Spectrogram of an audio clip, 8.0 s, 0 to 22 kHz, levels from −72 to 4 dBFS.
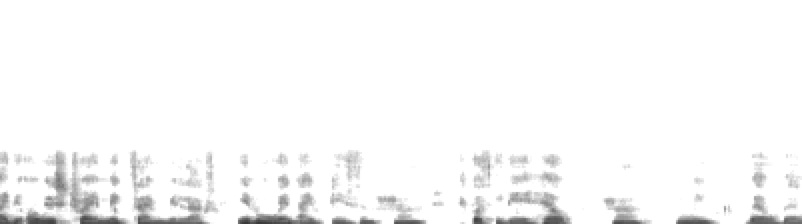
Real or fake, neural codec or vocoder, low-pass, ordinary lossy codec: real; none; 7.2 kHz; none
